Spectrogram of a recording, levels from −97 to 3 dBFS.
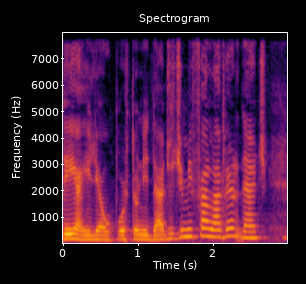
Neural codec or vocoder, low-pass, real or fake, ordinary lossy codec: codec, 16 kHz, 4 kbps, FunCodec, trained on Chinese and English, 50 frames a second; none; fake; none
